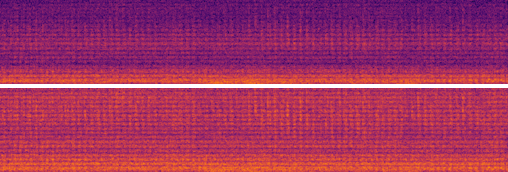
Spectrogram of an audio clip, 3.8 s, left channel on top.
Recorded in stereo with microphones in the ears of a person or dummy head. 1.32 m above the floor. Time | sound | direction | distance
0.0 | a helicopter | 60° right (ahead or behind) | ?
